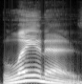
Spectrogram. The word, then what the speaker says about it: Lainesse: row this guy man layingez that's how you say his name leoness laying as for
